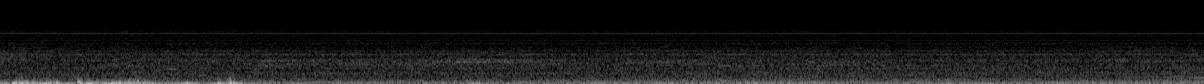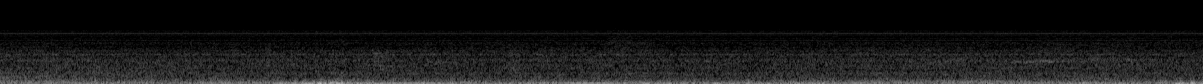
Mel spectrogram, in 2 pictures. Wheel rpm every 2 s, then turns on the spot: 0, 0, 0, 0, 0, 0, 0, 0, 0, 0, 0, 0.
none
